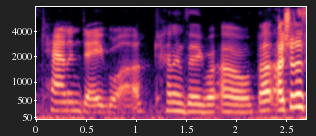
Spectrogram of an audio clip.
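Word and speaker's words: Canandaigua: and that is very incorrect chloe it is pronounced cannon dagua cannon oh i should have said that because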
